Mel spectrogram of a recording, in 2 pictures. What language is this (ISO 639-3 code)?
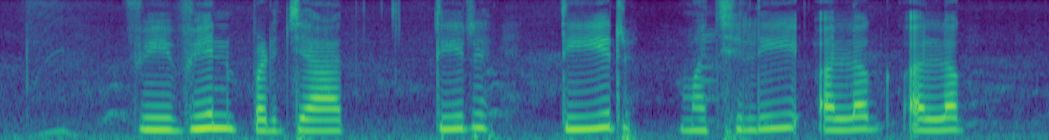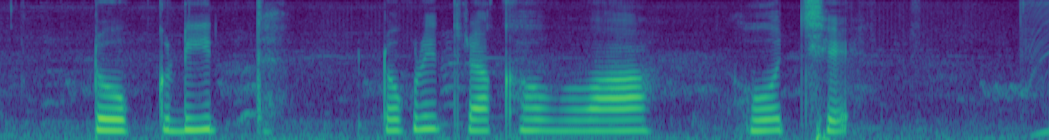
mag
